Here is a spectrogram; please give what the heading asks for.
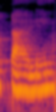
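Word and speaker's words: ptyalin: तो टाइलीन होता है। क्या होता है? टाइलीन होता है। टाइलीन की स्पेलिंग पी से शुरू होती है। ठीक? पी साइलेंट होता है।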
